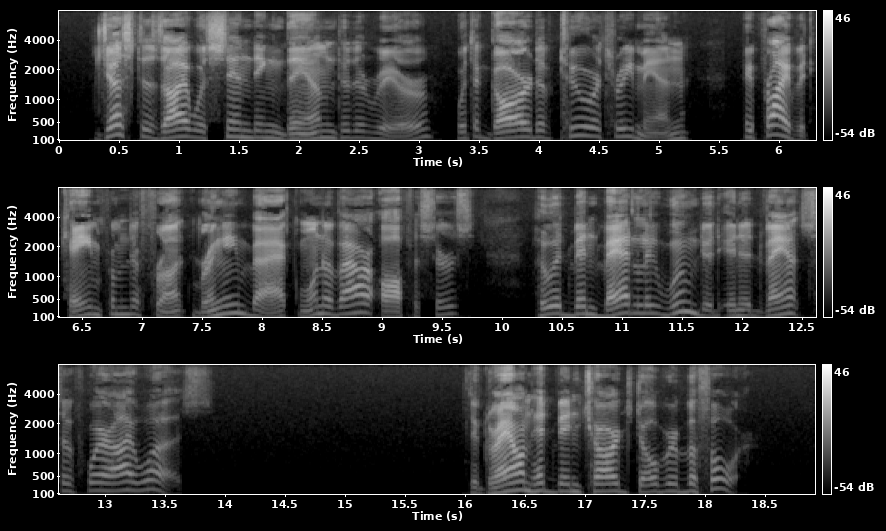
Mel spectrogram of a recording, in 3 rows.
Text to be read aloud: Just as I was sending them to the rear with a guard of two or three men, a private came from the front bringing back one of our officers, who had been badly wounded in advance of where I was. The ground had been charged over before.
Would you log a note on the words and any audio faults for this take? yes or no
no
